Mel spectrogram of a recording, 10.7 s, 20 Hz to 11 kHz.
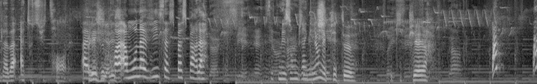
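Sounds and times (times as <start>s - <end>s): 
speech: 0.0s - 10.0s
dog barking while running toward visitors at a house: 9.8s - 10.7s.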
